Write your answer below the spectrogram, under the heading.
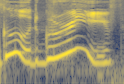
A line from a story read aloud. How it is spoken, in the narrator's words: groaned the ones who had stars at the first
